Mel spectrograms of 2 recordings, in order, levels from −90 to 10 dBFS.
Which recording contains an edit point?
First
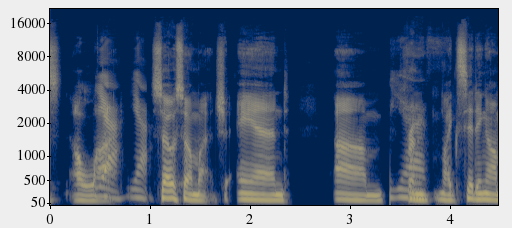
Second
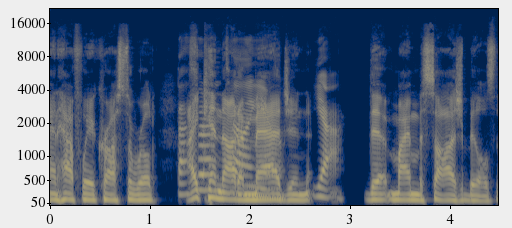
first; 1 cut; at 3.4 s

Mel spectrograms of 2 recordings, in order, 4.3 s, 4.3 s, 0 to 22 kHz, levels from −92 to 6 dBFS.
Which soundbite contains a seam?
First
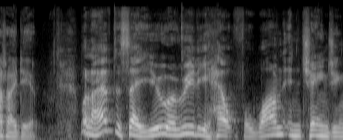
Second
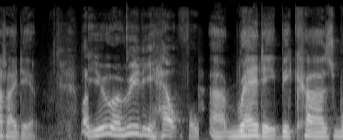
second; 2 cuts; at 1.1 s, 2.5 s

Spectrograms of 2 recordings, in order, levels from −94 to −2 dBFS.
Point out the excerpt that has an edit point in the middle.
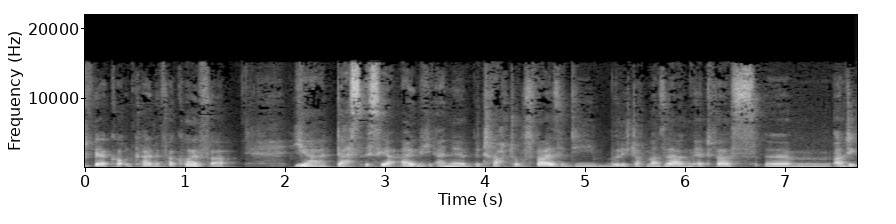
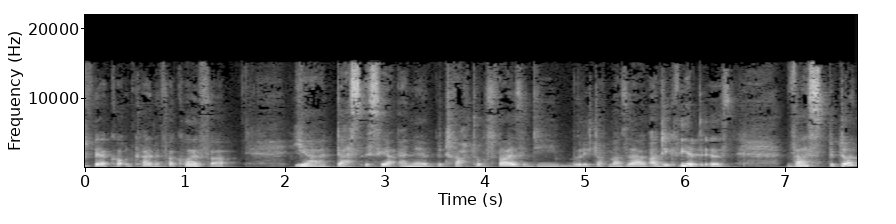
second; 2 cuts; at 3.1 s, 5.6 s

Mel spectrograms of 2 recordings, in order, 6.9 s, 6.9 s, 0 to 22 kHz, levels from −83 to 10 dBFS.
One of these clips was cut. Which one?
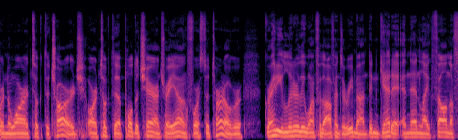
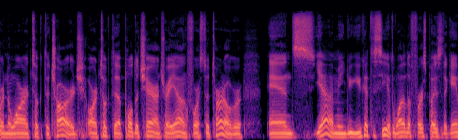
second; 2 cuts; at 3.9 s, 5.9 s

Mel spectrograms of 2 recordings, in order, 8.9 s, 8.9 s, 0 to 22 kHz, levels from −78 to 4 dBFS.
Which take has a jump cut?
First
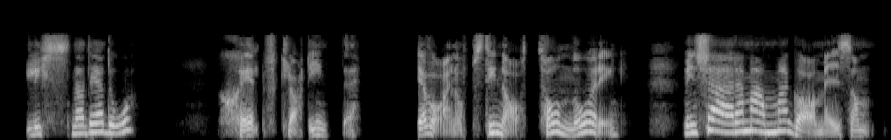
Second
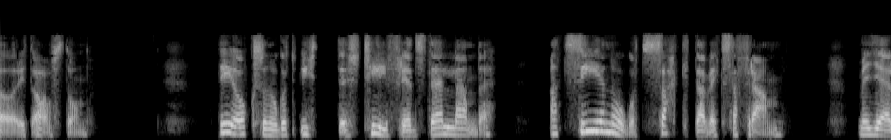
first; 1 cut; at 6.8 s

